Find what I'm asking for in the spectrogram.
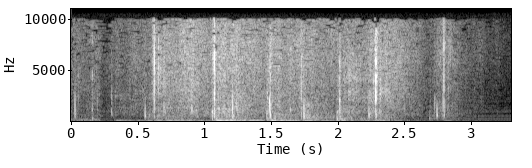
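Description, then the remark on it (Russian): Slow footsteps cross a wooden parquet floor from the door toward a sofa, about six soft thudding steps walked quietly at an unhurried, slightly uneven pace, with no voices. “А как я по паркету пойду? А ты тихонечко иди, не катайся.”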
